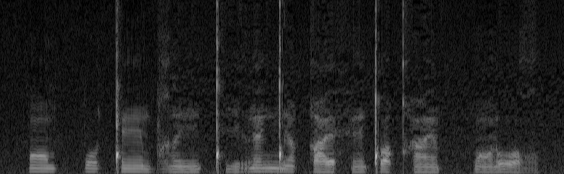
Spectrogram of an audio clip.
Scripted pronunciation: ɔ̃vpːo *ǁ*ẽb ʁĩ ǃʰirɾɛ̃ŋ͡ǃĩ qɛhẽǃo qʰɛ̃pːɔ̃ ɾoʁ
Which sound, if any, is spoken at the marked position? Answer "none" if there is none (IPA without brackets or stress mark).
ǃ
